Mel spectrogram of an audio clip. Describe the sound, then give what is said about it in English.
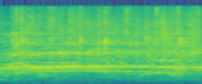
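A crowd cheers and claps loudly and steadily for about two seconds, a dense wash of voices and applause with sustained high-pitched whoops, answering a speaker who asks who knows what thimerosal is and to make some noise. “And the way we let it go, who knows what thimerosal is? Make some noise.”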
